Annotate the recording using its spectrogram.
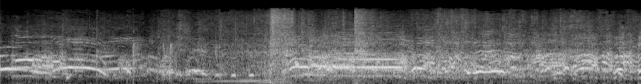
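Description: Several people talking and calling out over one another, with a short noisy burst just under three seconds in.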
